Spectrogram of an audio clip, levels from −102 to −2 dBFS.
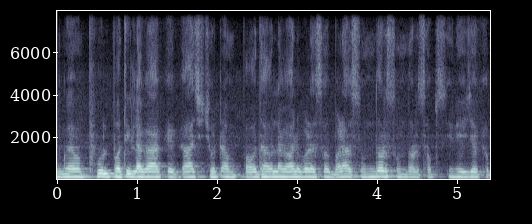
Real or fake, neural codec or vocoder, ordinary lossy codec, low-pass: real; none; none; none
